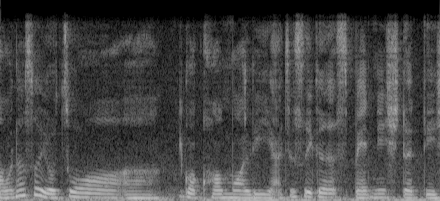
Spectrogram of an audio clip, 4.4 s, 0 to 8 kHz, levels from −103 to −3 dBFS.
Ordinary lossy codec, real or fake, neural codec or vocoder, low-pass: none; real; none; 7.2 kHz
